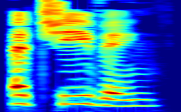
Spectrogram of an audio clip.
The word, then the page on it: achieving: British English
